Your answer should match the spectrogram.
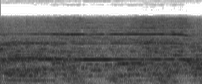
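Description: Arena crowd cheering and shouting, with one long held call rising above the noise for most of the moment.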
